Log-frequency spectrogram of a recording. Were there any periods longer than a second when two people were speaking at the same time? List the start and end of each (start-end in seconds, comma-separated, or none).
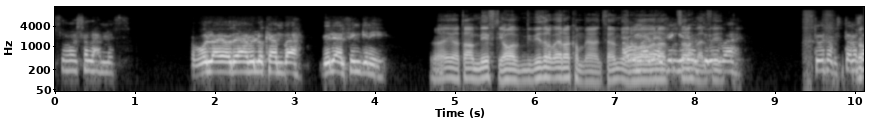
7.1-8.4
